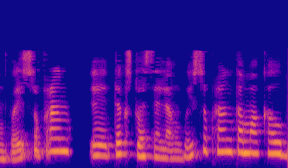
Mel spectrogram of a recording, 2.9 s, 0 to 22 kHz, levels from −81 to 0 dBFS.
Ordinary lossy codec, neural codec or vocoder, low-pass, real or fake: MP3, 32 kbps; codec, 24 kHz, 1.2 kbps, DualCodec; 7.2 kHz; fake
